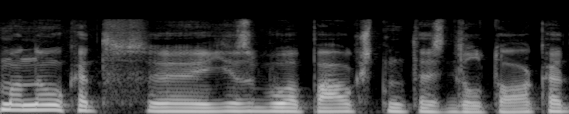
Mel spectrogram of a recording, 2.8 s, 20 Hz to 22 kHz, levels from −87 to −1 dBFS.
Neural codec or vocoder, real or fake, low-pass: none; real; 10.8 kHz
